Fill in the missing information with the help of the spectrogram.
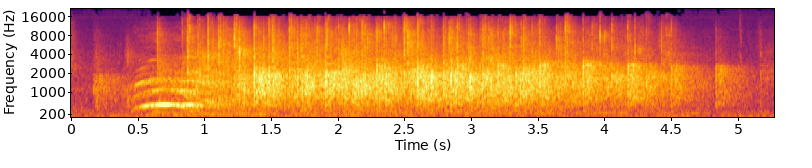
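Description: A crowd of people breaks into steady applause lasting about five seconds, dense clapping that swells quickly and tapers off at the end, with a brief voice just before it starts.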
